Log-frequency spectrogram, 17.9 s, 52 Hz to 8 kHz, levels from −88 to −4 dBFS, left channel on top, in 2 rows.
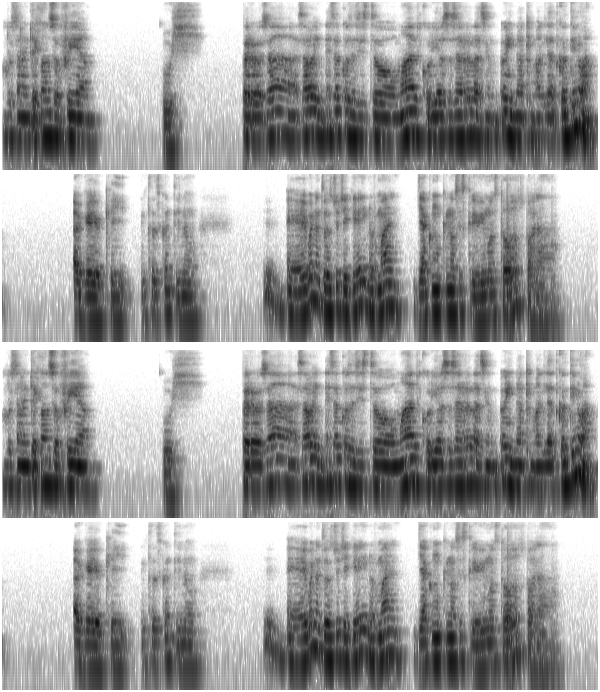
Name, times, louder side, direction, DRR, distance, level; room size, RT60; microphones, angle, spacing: voice 1, 0.0-1.3 3.6-8.8, equal, 80° right, 1.0 m, -18 dB
voice 2, 2.4-2.9 10.0-11.9 12.9-17.3, left 1 dB, 45° left, 0.6 m, -21 dB
2.6 x 2.1 x 2.6 m
head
